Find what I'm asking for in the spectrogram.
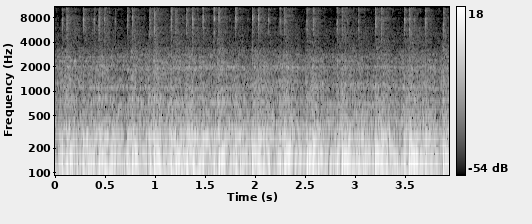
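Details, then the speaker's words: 2007 Buell Lightning XB12SS V-twin on its first start since winter after new spark plugs, with a Rev Moto exhaust; it fired instantly and idles with a steady lumpy pulse, no misfire heard. "put the key in see what we get look at that that was instant sounds good"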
